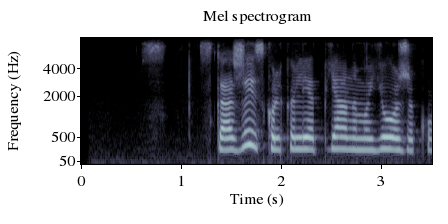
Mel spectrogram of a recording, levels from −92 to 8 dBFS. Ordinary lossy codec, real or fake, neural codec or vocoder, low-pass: Opus, 32 kbps; real; none; 7.2 kHz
